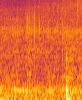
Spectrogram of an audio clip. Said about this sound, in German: zum Schluss hat Stefan uns die Gyrospfanne angesetzt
